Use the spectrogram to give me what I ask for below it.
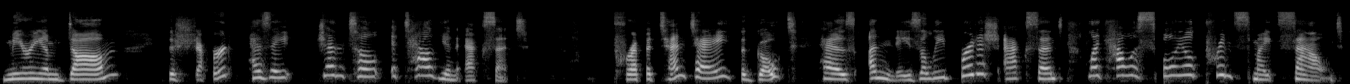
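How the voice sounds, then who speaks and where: A woman co-hosting a book podcast in casual chat, explaining points at length with lively emphasis. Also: sits high, slow, no echo. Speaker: podcast co-host.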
